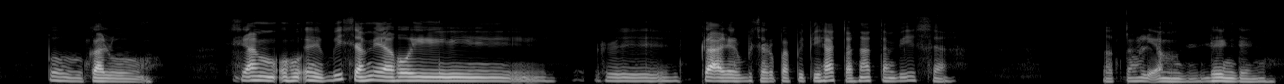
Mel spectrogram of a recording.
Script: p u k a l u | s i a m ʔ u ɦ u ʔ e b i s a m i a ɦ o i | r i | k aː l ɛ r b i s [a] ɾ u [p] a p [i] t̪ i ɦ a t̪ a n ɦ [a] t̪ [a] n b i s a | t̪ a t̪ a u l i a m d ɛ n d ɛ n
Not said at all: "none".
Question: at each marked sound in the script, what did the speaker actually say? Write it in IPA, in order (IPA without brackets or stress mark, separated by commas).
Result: a, p, i, a, a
